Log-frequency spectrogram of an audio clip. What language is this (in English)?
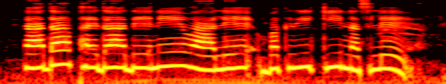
Maithili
